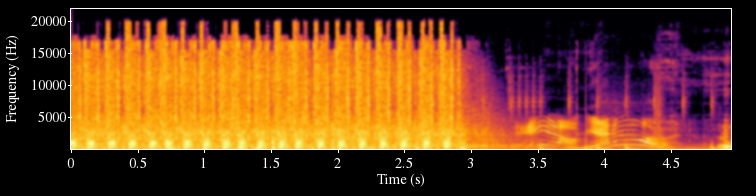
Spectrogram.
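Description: Rapid bursts of rifle fire from a Krebs Custom M23 AK prototype without a muzzle brake, a quick string of loud, evenly spaced shots for about three seconds, followed by ringing echoes and distant shuffling.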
